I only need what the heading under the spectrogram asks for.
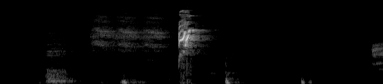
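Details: A newly acquired pet Indian ringneck parakeet gives soft, buzzy chattering notes, then one loud, harsh, rising-then-falling screech, followed by a few faint clicks in a quiet room.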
